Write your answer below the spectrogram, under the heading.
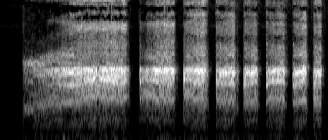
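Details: Hen red junglefowl calling to attract a male: one long, strained, rasping note, followed by a rapid string of about nine short harsh cackles.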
